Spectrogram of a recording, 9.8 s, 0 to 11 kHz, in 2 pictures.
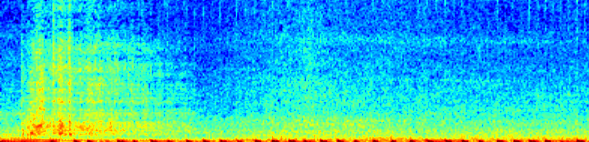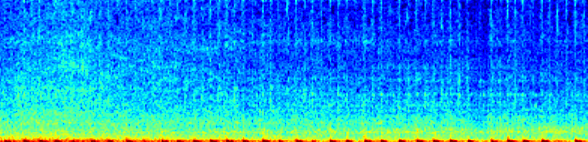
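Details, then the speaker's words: A Honda C800 motorcycle (same basic engine as the C100) idles with a steady, light tick about three times a second. Adjusting the valves did not cure it; with the cover off, the tick was traced to the magneto block, where the flywheel rubs the stator. "Dan setelah saya buka bagian penutup magnet, ternyata suara itu muncul di bagian blok magnet."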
